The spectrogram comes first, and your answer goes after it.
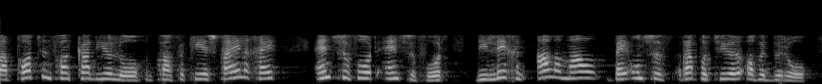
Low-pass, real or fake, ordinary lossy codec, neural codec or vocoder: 7.2 kHz; real; AAC, 16 kbps; none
